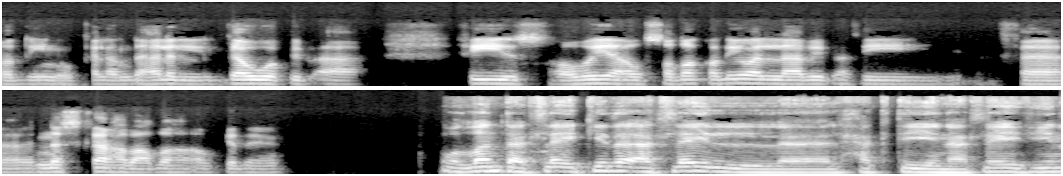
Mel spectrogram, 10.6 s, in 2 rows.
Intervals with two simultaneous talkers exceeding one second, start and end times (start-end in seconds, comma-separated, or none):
none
